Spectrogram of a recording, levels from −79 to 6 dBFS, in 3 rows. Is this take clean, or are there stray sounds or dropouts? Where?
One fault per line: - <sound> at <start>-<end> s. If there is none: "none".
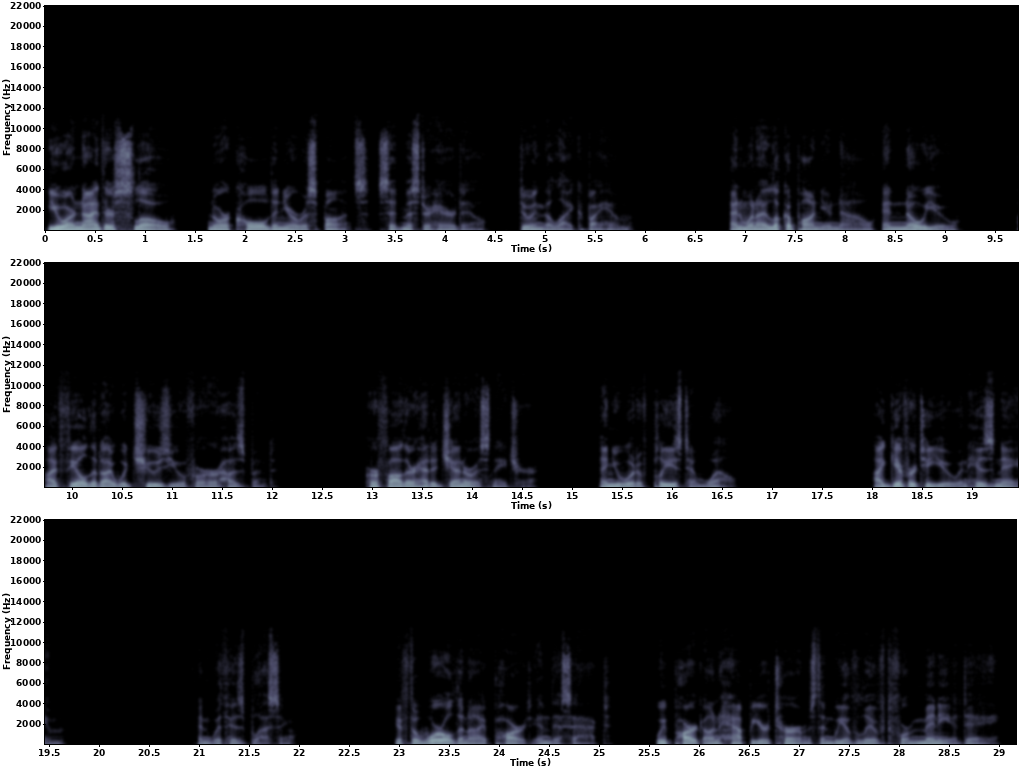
none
